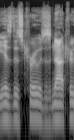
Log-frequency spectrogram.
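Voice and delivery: plain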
